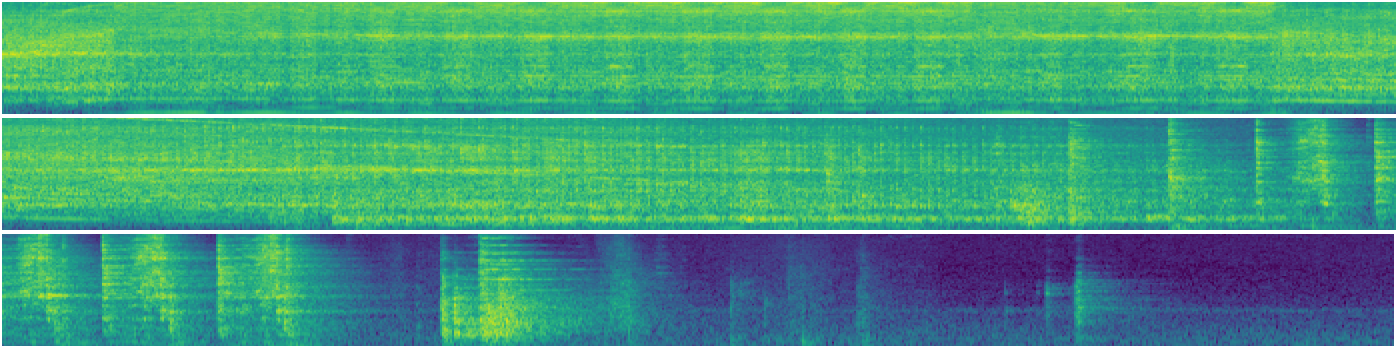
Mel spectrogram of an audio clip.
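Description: Angle grinder with a flap disc running and grinding the cutting edge of a steel mower blade held in a vise, taking a little more metal off the heavy side to bring the blade into balance. About six seconds in it is switched off and winds down with a falling whine. Sharp metallic clanks and knocks follow as the blade is handled, then it goes quiet.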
